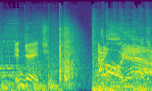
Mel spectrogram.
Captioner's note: gunshot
